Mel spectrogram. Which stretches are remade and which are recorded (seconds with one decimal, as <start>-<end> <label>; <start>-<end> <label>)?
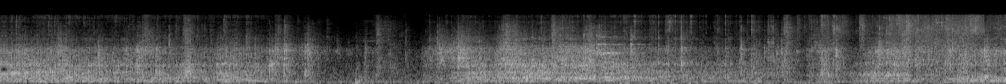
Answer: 0.0-3.4 remade; 3.4-10.1 recorded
